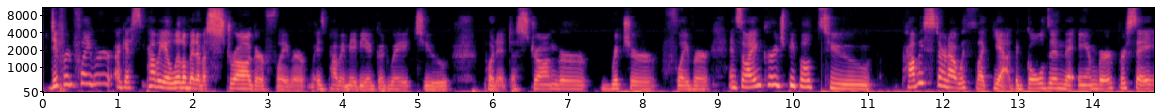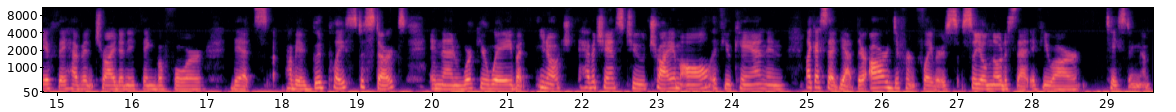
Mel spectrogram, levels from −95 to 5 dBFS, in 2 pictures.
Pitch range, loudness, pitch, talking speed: 150-195 Hz, -24 LUFS, 165 Hz, 190 wpm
